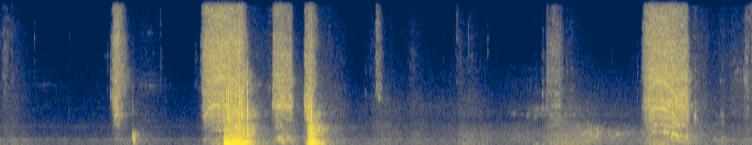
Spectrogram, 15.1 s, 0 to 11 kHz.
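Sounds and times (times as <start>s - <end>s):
power drill driving a screw: 4.0s - 6.3s, 12.8s - 14.0s.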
